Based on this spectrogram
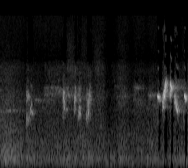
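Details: Red-whiskered bulbul giving a few slurred whistled notes, a quiet gap, then a loud, bright burst of rapid chirpy phrases at the end, over a soft steady background hum.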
